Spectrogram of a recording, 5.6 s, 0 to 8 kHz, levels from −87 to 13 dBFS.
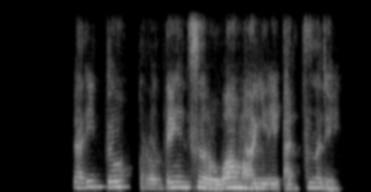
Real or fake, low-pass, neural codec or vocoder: fake; 7.2 kHz; codec, 24 kHz, 1.5 kbps, HILCodec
